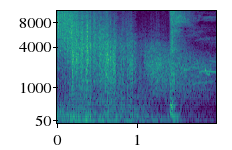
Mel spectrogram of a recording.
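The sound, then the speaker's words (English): A loud explosion sound effect: a rumbling, noisy build-up, then one sharp, punchy blast that decays quickly, so it sounds almost like a gunshot. No one speaks. “I was going to say, that was like almost more of a gunshot than an explosion.”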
